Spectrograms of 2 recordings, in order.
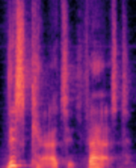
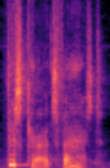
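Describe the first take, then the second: First: The verb is said fully and clearly. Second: The verb is reduced to an 's' sound. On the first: "in the strong form, I say" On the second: "I used is in a weak form and it was pronounced like s"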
